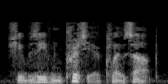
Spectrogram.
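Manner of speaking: usual speaking voice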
